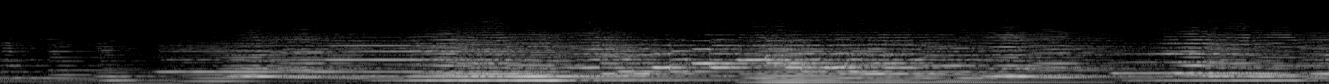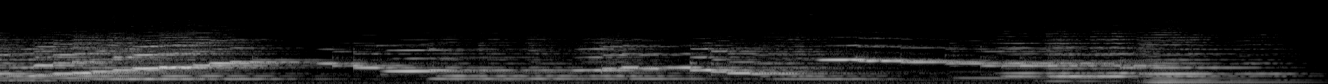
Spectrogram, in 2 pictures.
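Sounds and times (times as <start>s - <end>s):
quartet for flute and strings: 0.0s - 26.4s.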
